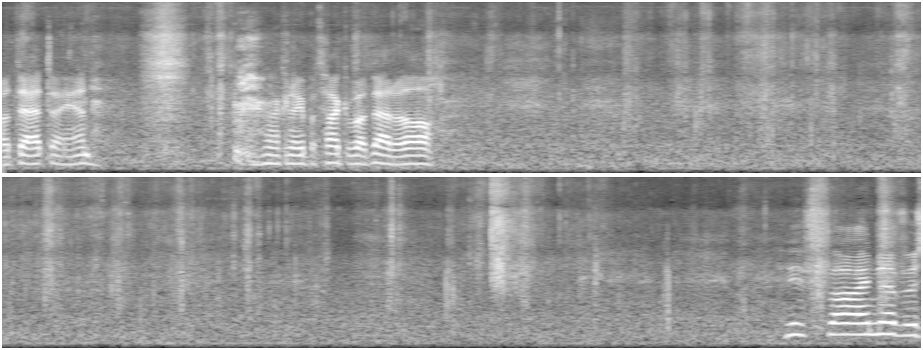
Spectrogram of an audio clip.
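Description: Footsteps crunch on dry leaves.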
